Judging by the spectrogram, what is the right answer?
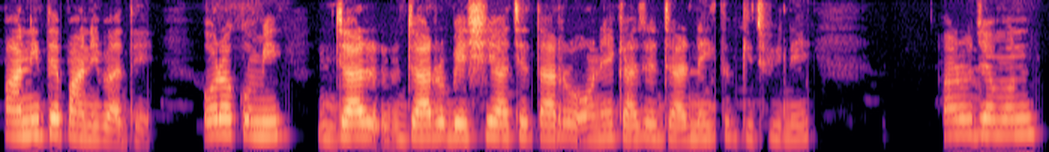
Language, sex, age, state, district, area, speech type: Bengali, female, 18-30, West Bengal, Dakshin Dinajpur, urban, spontaneous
